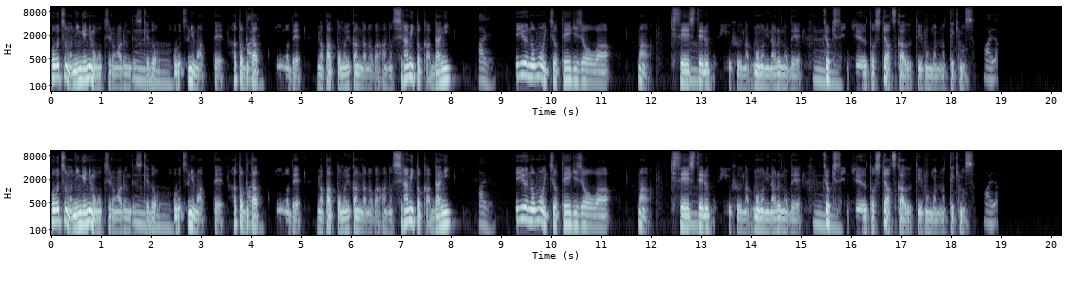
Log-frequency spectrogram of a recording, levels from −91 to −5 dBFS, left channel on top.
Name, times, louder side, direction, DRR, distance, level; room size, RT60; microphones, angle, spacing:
voice 1, 0.0-2.1 2.4-4.2 4.5-5.0 5.3-8.0 9.3-11.1 11.7-12.0 12.4-13.2 13.5-15.0 15.5-15.6 16.1-18.4, right 1 dB, 15° right, 0.5 m, -27 dB
voice 2, 1.6-2.5 3.9-4.2 8.5-8.8 12.7-13.2 15.2-15.8 18.1-18.3 18.6-18.9, left 1 dB, 45° left, 3.5 m, -39 dB
head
